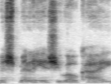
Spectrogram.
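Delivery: very quiet, soft murmur, barely above a hush. Crouched by an upset woman's table without touching her, speaking very quietly. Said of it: "very quietly saying".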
